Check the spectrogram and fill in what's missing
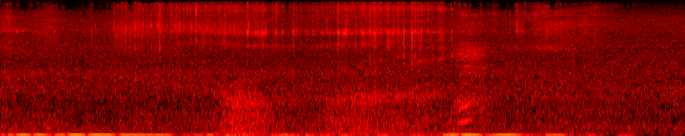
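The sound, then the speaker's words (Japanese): Steady wash of ocean surf, with waves swelling and breaking on the shore in soft surges at the start and again near the end, moderately loud. “目に映るこの景色も、心が落ち着く波音も、ここにいるあなたも、そして私も、全部これが幸せってことなんだなって思います。”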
